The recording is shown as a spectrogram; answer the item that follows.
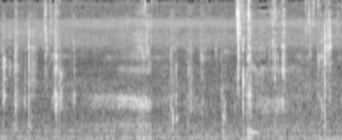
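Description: Crunchy cashew-like nut topping being bitten and chewed while eating dan dan ramen, many crisp, irregular crunches and snaps of moderate loudness, heard alone without talk.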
